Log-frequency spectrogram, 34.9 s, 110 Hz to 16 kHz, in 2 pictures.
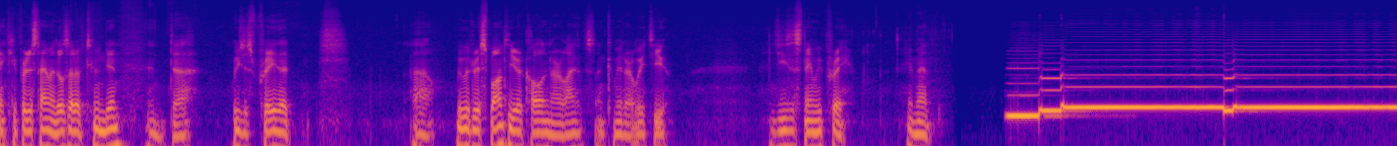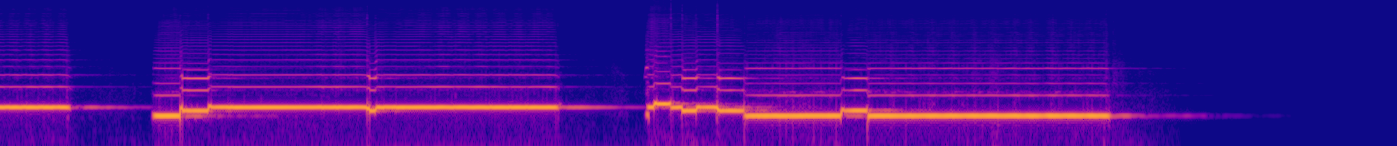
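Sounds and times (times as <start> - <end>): reedy wind instrument playing: 12.6 - 32.6.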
